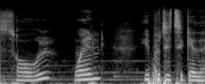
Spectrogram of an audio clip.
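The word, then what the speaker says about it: Seoul: pronounced as soul is is actually pronounced as soul when you put it together it's called soul soul not cell as you guys can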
